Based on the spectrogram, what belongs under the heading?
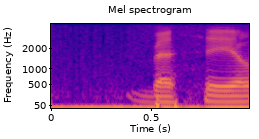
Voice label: do you speak, hungarian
